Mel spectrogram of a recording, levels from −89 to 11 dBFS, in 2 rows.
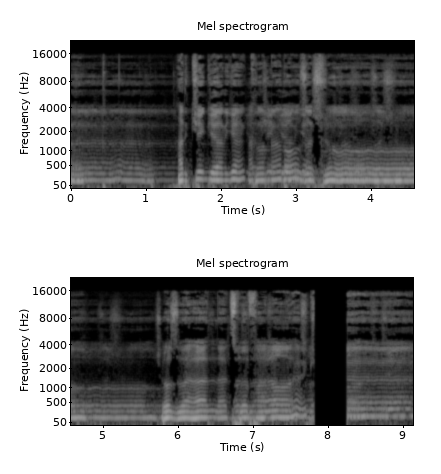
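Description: At 7.81 s the sound cuts to dead silence for 0.44 s, an audio dropout to silence. The likely cause is a lost input while silence kept being written. The waveform shows a flat line and the spectrogram a blank column.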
